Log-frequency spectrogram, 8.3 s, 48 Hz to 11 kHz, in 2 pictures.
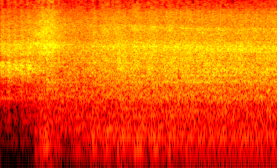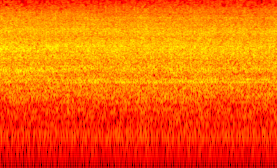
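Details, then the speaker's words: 2005 Dodge Ram 3rd-gen Cummins diesel after injector replacement, cranking briefly to rebuild fuel pressure before AirDog install: catches and settles into a steady, even run; previous injector hang and misfire gone; normal start and idle. "Alright guys, as you can tell, truck definitely does run pretty good, a lot better than it was."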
